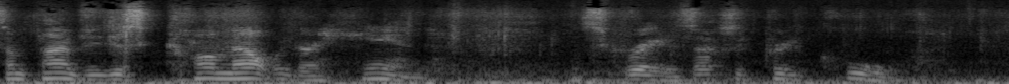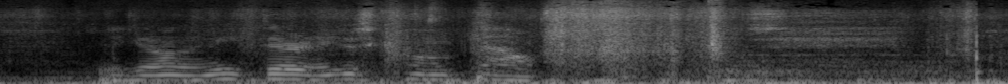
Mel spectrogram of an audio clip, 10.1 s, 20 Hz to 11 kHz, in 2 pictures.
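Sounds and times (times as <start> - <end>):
rustling and rubbing: 5.8 - 10.0.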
